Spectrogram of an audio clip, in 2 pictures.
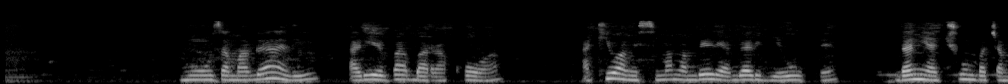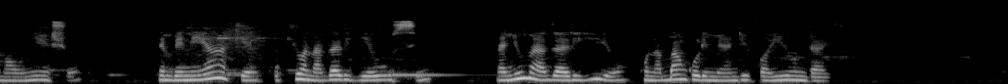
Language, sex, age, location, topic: Swahili, female, 25-35, Dar es Salaam, finance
